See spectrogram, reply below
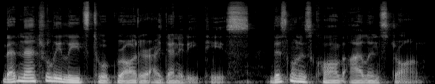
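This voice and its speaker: A man's voice: low voice, big pitch swings, fairly quick, gravelly, dark tone, breathy edge. A man from Jamaica hosting an art presentation, talking in a conversational, reflective and earnest way with frequent asides. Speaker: art show host and founder.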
